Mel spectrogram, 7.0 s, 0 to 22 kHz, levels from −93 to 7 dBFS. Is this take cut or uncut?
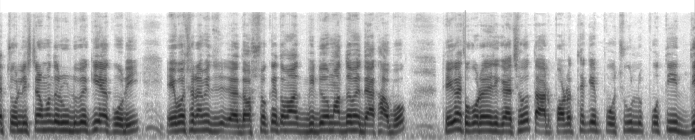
cut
